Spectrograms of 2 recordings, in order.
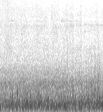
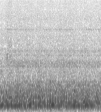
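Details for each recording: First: Truck driven after a trailer-related rear driveline failure was repaired, including the carrier bearing, heard from the truck bed: smooth steady tyre and road rumble with no whine or howl; rear axle quiet. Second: Truck damaged towing a new trailer, driven slowly with no load: a low, steady growl with a slight throb from the rear axle, suspected worn pinion bearing in the rear differential; transfer case heard no noise.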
